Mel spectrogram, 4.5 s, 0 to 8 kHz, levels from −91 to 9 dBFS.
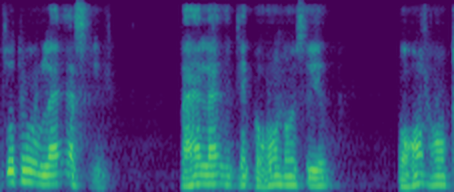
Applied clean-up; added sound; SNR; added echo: neural mask model DeepFilterNet 3.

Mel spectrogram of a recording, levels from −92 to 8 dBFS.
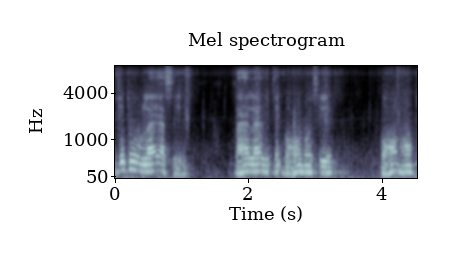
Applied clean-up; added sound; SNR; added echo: neural separator model SepFormer DNS4.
